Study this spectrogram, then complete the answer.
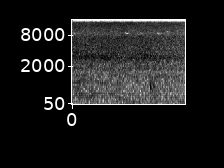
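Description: Finely chopped onion frying in hot oil in a home kitchen, a dense, steady sizzle and hiss that stays level and close for the whole short stretch.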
